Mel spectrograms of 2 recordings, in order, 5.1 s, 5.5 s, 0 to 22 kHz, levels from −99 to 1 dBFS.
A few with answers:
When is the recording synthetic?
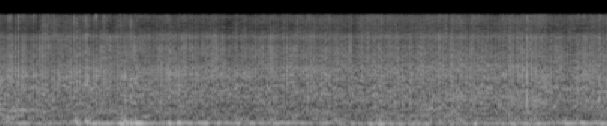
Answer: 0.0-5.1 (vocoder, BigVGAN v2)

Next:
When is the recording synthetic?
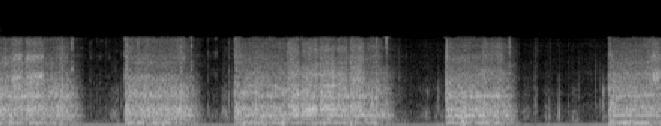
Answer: 2.0-5.5 (codec, SNAC)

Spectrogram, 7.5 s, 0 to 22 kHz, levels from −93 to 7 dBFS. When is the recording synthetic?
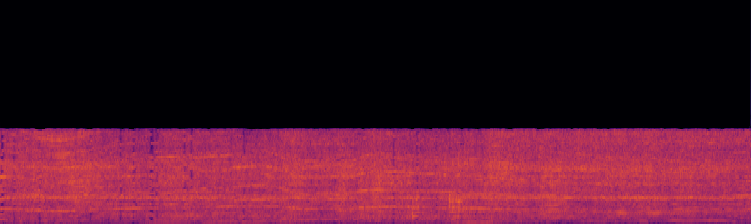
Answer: none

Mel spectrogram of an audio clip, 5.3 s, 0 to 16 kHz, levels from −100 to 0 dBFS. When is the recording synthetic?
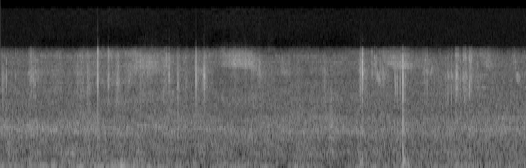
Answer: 0.4-3.6 (codec, SNAC)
